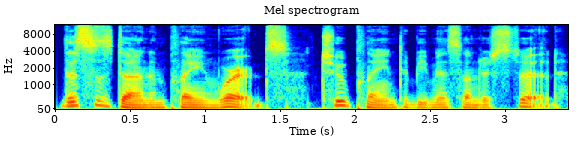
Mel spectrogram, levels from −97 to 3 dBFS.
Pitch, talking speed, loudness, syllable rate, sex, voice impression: 110 Hz, 175 wpm, -19 LUFS, 4.4 syllables/s, male, masculine, adult-like, slightly relaxed, weak, slightly fluent, cool, calm, reassuring, sweet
